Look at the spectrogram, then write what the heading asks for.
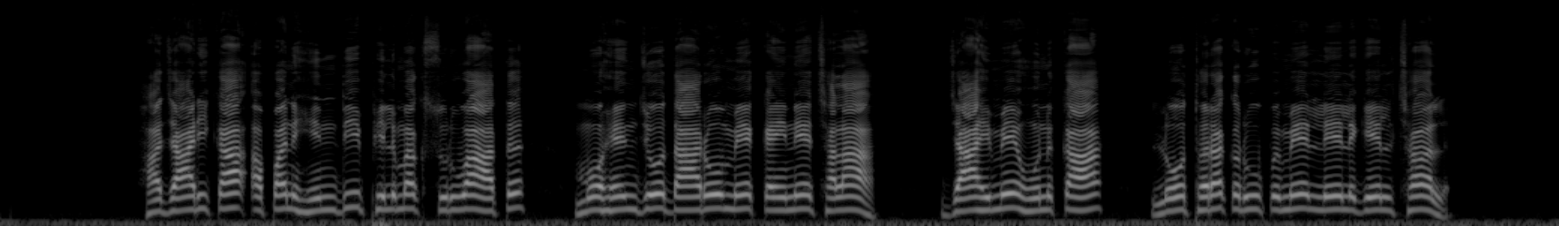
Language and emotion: Maithili, neutral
